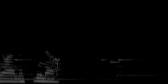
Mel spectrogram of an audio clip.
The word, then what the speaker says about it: Arlecchino: Well, thanks for everything, Arlecchino. That's how you pronounce it, Alec.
